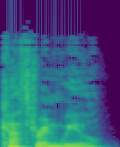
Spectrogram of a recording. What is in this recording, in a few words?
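"catherine wheel", British English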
